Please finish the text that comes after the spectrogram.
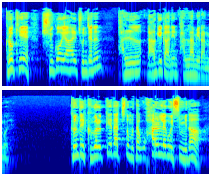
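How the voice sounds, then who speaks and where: A male pastor preaching a sermon, telling the story in an animated way with rhetorical questions to the congregation. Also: high-pitched, normal speed. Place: church sanctuary.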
